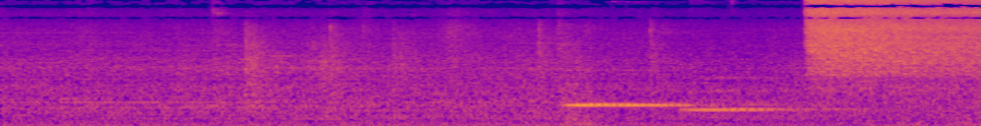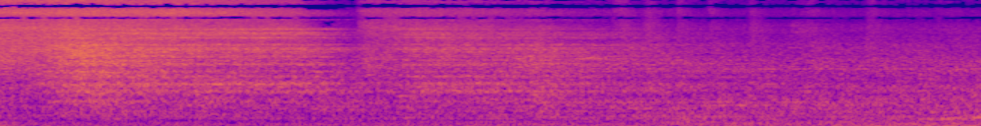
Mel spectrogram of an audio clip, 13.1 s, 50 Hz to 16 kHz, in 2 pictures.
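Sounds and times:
loud hiss of air from train: 5.3 - 11.0.

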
